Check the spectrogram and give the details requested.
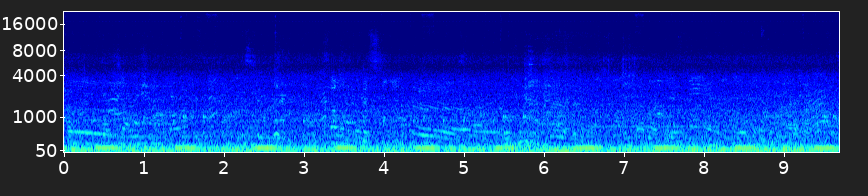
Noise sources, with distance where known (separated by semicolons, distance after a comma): music from a fixed source, far; person or small group talking, near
